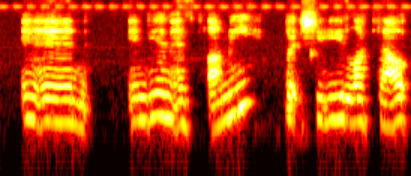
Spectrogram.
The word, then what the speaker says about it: Ami: No, her name in Indian is Ami, but she lucked out. It's spelled AMI, so everyone calls her Amy.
